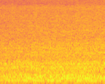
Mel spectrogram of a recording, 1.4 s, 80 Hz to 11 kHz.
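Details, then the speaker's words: Serviced 115,000 BTU torpedo heater, thermostat set to 70 degrees, just fired up: steady, even roar of fan and burner with no surging, rattles or sputter, running properly. "There she goes. Heating up. Everything seems to be working the way it's supposed to."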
